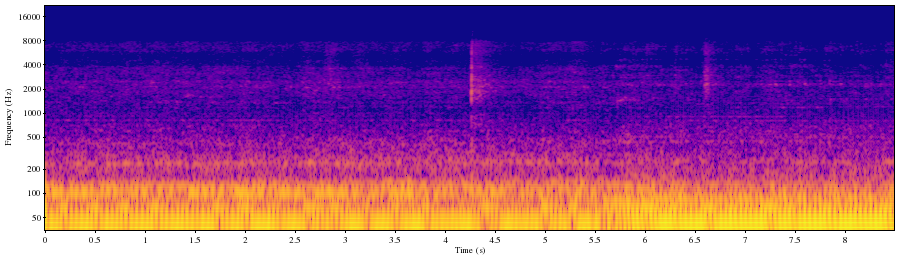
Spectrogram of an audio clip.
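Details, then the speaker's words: Jeep Cherokee after distributor and spark plug work, computer reset several times, hood down: deep fairly even rumble with slight lope, smoothing as it warms; normal idle. "yeah that sounds better that's a running heat that is around you that put the hood down and it purrs"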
